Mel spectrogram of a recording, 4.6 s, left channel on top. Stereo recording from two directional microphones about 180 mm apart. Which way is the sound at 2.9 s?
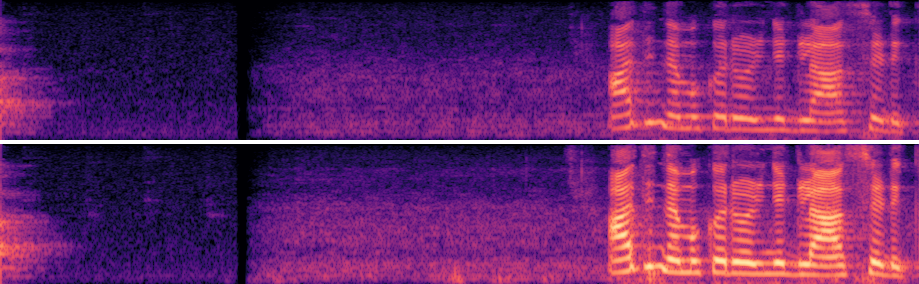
50° right (ahead or behind).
